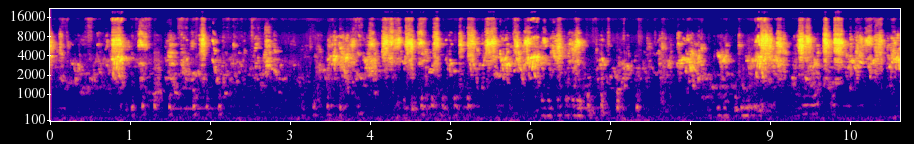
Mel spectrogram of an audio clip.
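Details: Young chickens chirp while eating and playing; a long, uneven chorus of high peeps, quieter at first, then dense and loud, with a few lower notes mixed in.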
